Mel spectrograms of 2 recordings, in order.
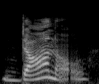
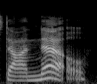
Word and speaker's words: Darnell: Clarice Elmyra told me that you pronounced our name Donald. Now, Miss Shirley, the correct pronunciation of our name is Darnell. Accent on the last syllable.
